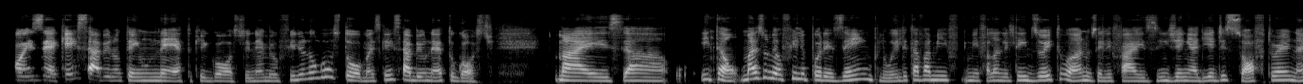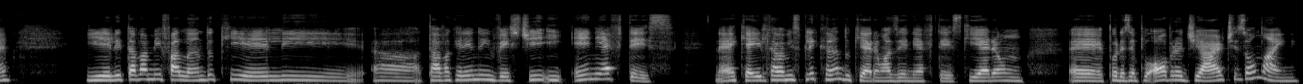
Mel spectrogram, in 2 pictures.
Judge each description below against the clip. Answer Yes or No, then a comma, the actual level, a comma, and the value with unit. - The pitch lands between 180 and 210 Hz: Yes, medium, 185 Hz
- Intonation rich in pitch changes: No, average, 3.6 semitones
